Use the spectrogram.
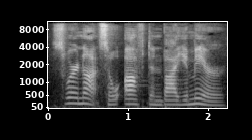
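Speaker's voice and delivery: usual speaking voice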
